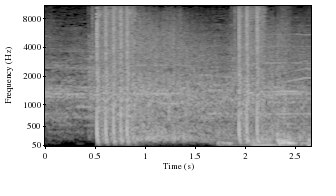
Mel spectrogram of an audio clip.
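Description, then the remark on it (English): Rapid automatic gunfire fired into a crowd crackles in two bursts, five or six sharp shots, a pause, then three or four more, followed by a low rumbling thud at the end. “The students were all throwing rocks at the vehicle as it went by, and then the guy was firing into the crowd, and people just started to stampede, of course.”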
